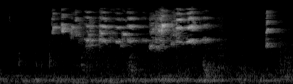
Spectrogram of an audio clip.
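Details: Breeding lovebirds on day 11, while mating, July 11, 2022: a continuous, buzzy, high chattering warble for about a second and a half, then a lone sharp chirp, over a low hum.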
